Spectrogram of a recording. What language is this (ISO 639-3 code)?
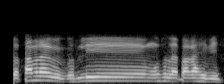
asm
